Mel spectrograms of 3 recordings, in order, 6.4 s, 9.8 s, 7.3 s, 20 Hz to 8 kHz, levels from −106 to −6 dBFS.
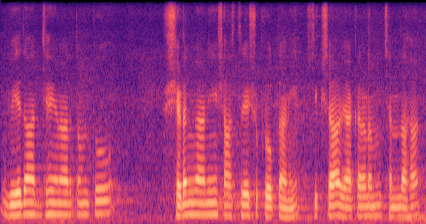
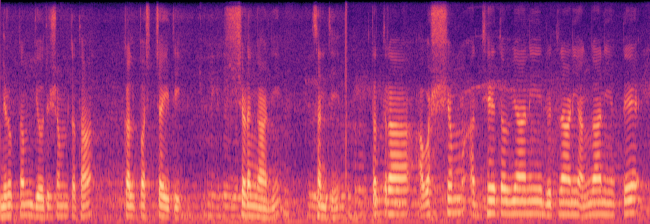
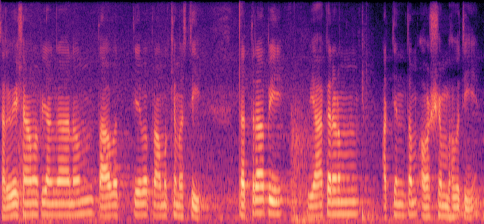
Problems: none marked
